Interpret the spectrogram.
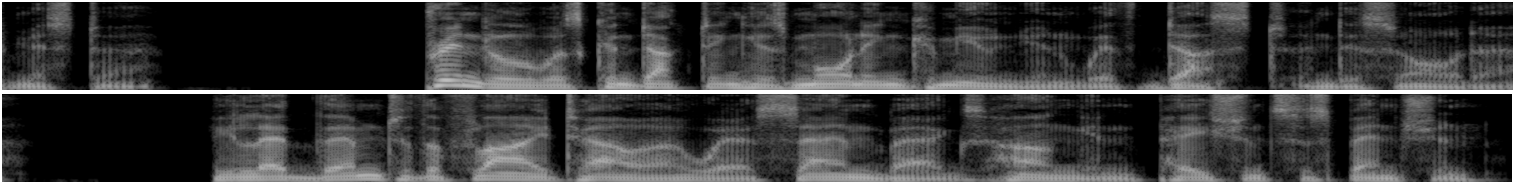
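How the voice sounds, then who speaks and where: A man reading a scripted mystery story as a narrator, in a measured, literary manner. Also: a bass voice, no echo, studio quality. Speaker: audiobook narrator.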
